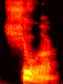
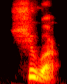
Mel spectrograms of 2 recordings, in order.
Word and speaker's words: sugar: también para la azúcar Esta que está aquí es más la pronunciación británica porque no tiene la r Recuerden que en el inglés americano se le agregaría la r y Sugar Sugar como la canción y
